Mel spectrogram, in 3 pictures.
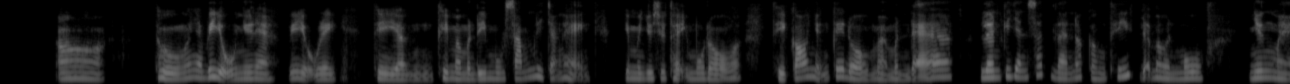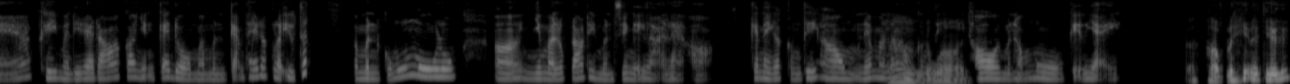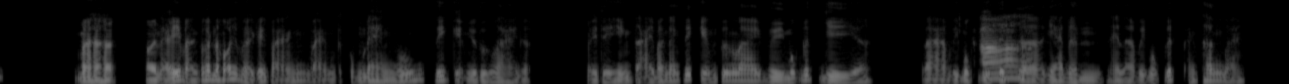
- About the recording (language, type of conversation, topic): Vietnamese, podcast, Bạn cân bằng giữa tiết kiệm và tận hưởng cuộc sống thế nào?
- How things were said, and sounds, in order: other background noise; tapping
